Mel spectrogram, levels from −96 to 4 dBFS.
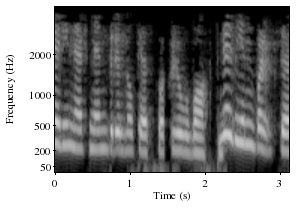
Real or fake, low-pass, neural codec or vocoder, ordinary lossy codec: fake; 3.6 kHz; codec, 16 kHz, 0.5 kbps, X-Codec, HuBERT features, trained on LibriSpeech; MP3, 16 kbps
